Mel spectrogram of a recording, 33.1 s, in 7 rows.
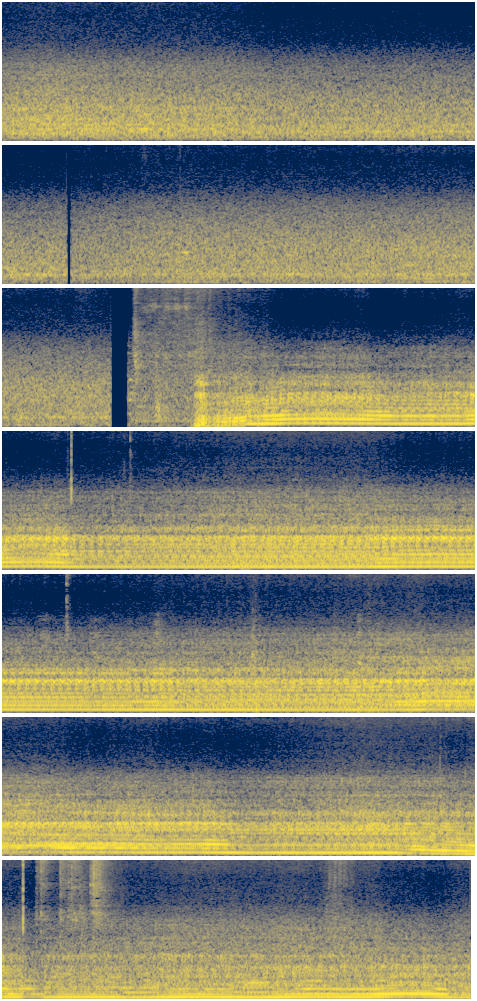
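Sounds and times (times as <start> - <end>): car engine starting and idling: 10.8 - 33.0.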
